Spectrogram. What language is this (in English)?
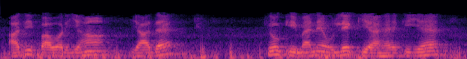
Hindi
